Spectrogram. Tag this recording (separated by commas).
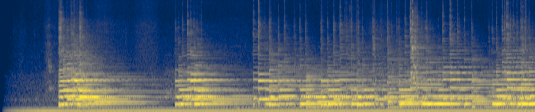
Music, Musical instrument, Plucked string instrument, Guitar, Bowed string instrument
